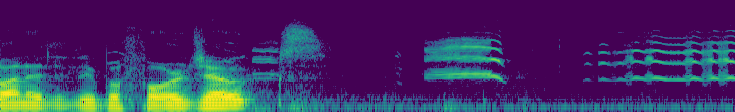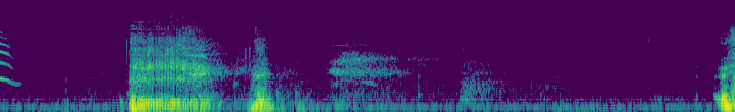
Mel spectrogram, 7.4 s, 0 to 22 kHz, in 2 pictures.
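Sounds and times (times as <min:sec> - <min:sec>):
speech: 0:00.0 - 0:01.6
monkeys calling loudly: 0:01.0 - 0:05.1.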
